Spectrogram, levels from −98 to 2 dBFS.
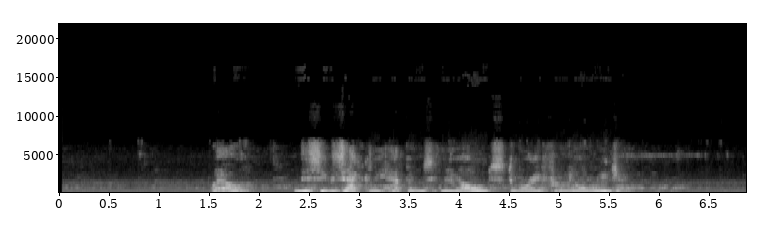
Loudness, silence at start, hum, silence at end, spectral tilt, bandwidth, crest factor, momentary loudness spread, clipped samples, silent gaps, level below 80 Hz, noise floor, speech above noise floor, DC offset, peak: -28 LUFS; 1.5 s; none; 0.7 s; -6.5 dB/octave; 7 kHz; 18 dB; 11 LU; under 0.1%; none; -54 dBFS; -59 dBFS; 33 dB; under 0.1%; -12 dBFS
